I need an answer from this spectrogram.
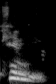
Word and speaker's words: Kendy: gonna have a problem her name is Kendy and I need everyone to pronounce her name the right way because she's been here a year and a half now we have been patient he has corrected every last one of y'all but y'all will not continue to call my child candy okay that's something that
